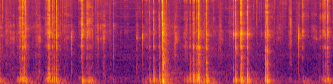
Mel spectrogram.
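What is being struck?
Wooden pipe bowl blank.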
